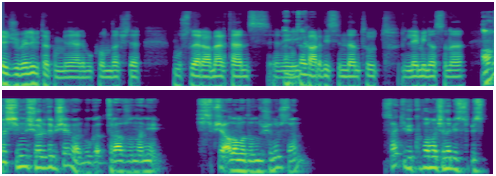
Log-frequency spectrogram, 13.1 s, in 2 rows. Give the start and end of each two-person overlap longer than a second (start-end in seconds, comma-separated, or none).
none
